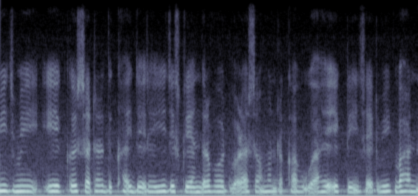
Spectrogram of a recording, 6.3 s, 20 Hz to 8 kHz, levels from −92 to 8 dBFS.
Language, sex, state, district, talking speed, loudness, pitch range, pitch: Hindi, female, Bihar, Jamui, 240 wpm, -17 LUFS, 215-230 Hz, 220 Hz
